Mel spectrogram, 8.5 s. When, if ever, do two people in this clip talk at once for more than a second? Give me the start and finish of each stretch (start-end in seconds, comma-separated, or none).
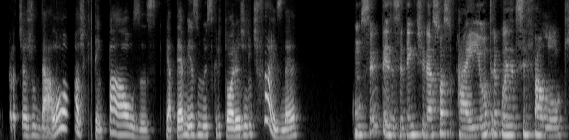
none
